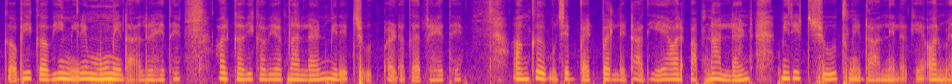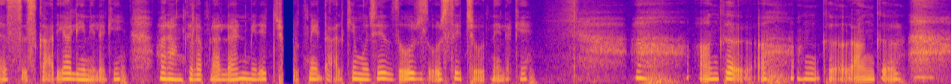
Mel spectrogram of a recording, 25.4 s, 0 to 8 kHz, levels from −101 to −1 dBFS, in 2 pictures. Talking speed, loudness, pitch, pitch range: 130 wpm, -24 LUFS, 190 Hz, 180-205 Hz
